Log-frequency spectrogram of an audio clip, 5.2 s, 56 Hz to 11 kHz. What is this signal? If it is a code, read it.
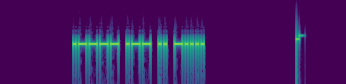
Morse code, heard as a keyed tone, about 30 wpm, 700 Hz. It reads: 1WI6
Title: Four Challenging Letter-Number Combinations 30wpm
